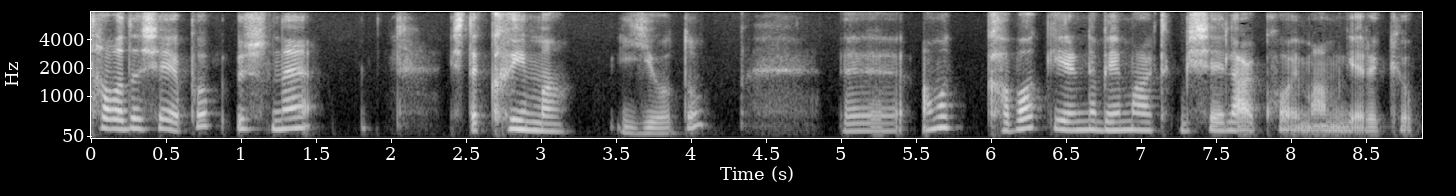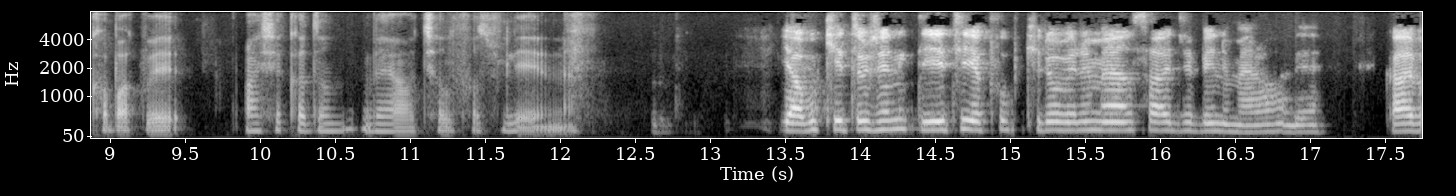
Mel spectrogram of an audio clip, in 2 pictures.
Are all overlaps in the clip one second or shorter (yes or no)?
yes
